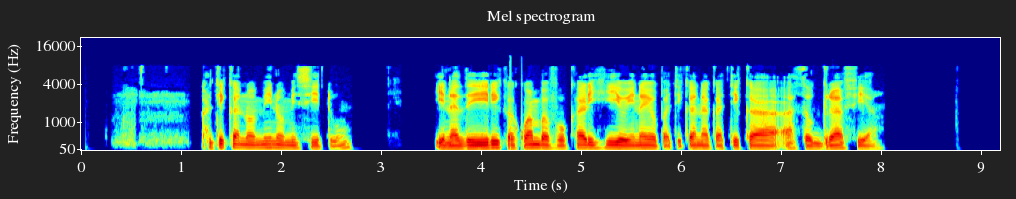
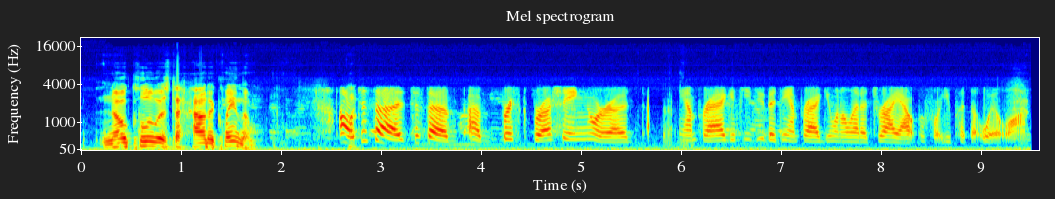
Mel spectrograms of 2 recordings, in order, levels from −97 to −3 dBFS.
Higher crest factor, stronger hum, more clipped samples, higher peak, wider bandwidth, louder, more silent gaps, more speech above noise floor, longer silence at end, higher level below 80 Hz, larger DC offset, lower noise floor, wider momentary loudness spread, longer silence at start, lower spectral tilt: about the same, 16 dB vs 20 dB; neither; neither; about the same, 0 dBFS vs -2 dBFS; second, 8 kHz vs 9.6 kHz; first, -15 LUFS vs -21 LUFS; first, 1.10-1.18 s, 2.82-3.05 s, 3.21-3.53 s vs none; first, 29 dB vs 21 dB; first, 1.2 s vs 0.1 s; about the same, -42 dBFS vs -46 dBFS; second, under 0.1% vs 0.5%; about the same, -43 dBFS vs -42 dBFS; second, 10 LU vs 14 LU; first, 0.45 s vs 0.15 s; about the same, -6.5 dB/octave vs -6 dB/octave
